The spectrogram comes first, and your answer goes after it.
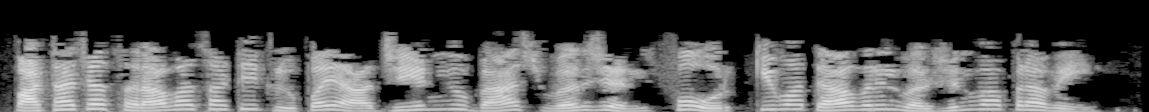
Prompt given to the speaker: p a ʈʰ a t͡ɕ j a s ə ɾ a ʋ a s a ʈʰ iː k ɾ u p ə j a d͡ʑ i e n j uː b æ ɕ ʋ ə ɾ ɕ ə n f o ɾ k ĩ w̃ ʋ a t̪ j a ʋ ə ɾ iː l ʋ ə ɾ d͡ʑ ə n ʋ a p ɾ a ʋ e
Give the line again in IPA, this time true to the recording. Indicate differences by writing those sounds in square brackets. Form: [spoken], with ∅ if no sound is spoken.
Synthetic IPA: p a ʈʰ a t͡ɕ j a s ə ɾ a ʋ a s a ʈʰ iː k ɾ u p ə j a d͡ʑ i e n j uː b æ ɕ ʋ ə ɾ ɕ ə n f o ɾ k ĩ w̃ ʋ a t̪ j a ʋ ə ɾ iː l ʋ ə ɾ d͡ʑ ə n ʋ a p ɾ a ʋ e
